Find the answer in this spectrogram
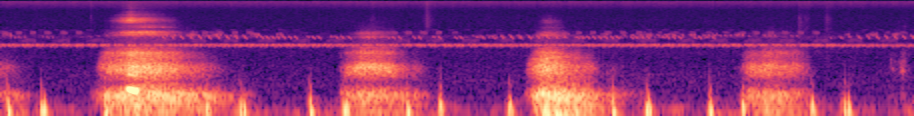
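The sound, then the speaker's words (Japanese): A steady heartbeat thumps in a soft regular rhythm, while slow, airy breaths rise and fall over it every couple of seconds. No one speaks. “なたと私の心音が溶け合って一つになって”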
